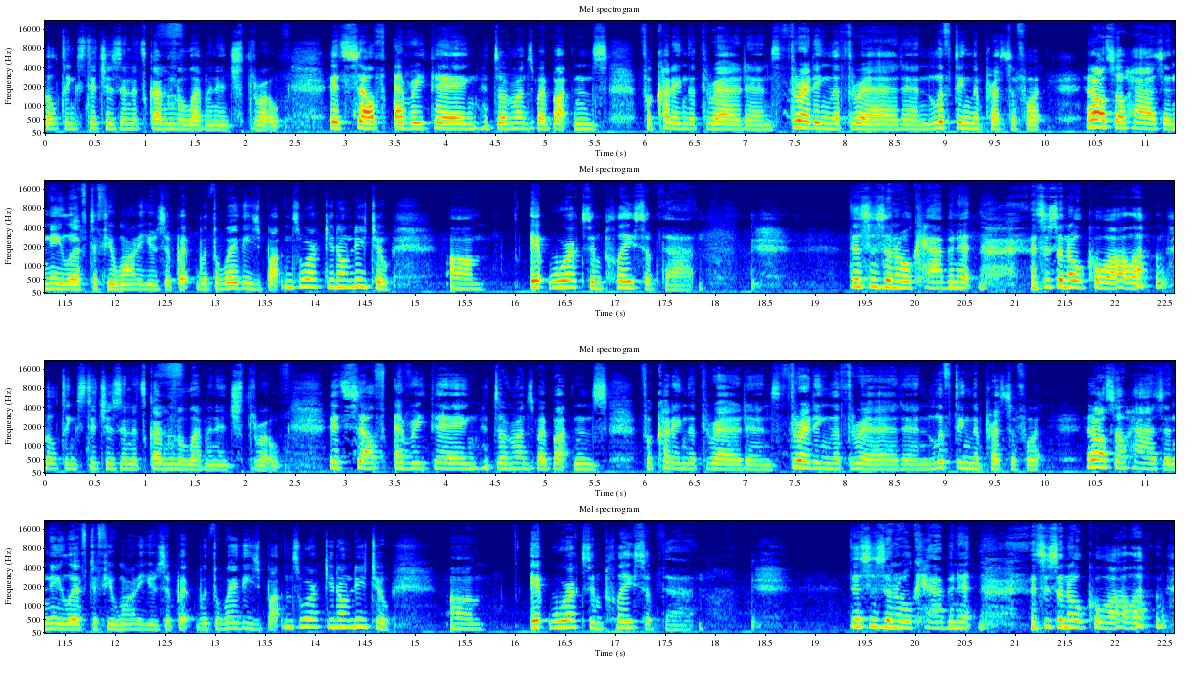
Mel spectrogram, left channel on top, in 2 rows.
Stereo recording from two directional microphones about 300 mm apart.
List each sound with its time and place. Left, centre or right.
0.0 s a woman's voice: centre
11.2 s speech: right
11.5 s speech: centre
18.3 s a sound: centre
19.3 s a woman's voice: centre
